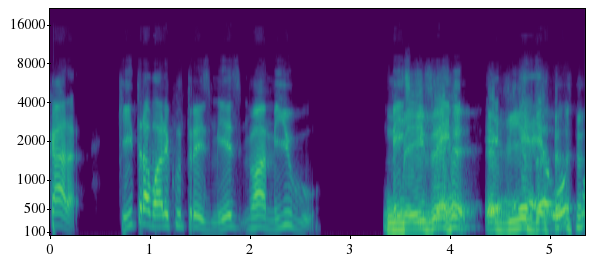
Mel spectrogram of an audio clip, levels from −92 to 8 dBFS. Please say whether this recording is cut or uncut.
uncut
